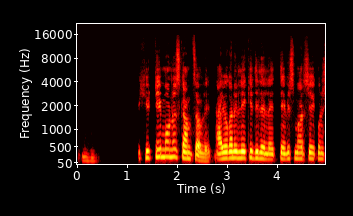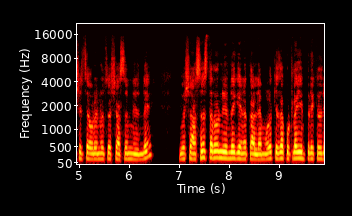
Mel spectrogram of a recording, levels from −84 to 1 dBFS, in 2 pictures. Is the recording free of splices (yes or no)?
no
